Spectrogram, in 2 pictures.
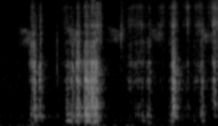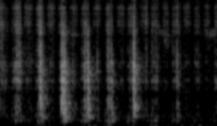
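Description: A wooden stylus scratches repeatedly across a flat scratch-art card of black wax-coated paper while the other hand holds the sheet still. The result is a quick series of short, dry rasping strokes with bursts centered in the low mids, plus a longer rubbing stretch near the start. Each stroke dies away almost instantly.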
